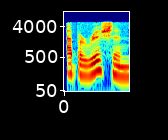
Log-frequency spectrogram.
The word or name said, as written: apparition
